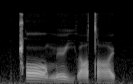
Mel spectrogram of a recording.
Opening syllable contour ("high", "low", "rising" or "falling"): falling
